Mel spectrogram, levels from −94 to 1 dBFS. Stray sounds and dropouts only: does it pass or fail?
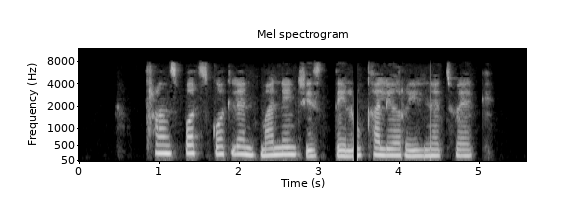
fail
